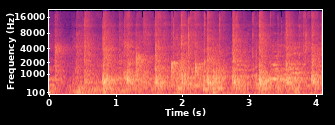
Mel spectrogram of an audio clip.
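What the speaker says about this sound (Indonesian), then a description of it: "Kita lakukan tepuk tangan dulu." Group of students clapping hands together in a classroom, a run of sharp claps at a steady rhythm, loud and close, with the group rhythm shifting partway through.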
